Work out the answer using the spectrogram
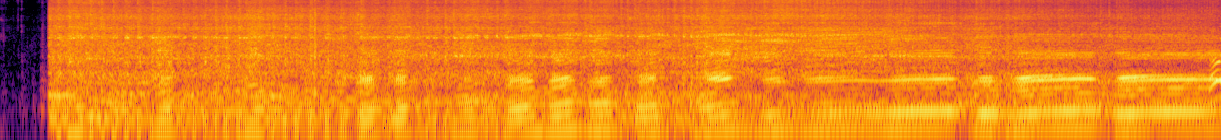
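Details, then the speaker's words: Vintage single-cylinder two-stroke race sled on test revs with a wavering, stumbling pitch that won't climb cleanly; it is doggy and ran better when first built. Owner partly blames the weather; bogging from a worn clutch and over-rich carb. "well well that sucked yeah so when we first built it it definitely worked a lot better than that um I think it's partly the weather today"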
